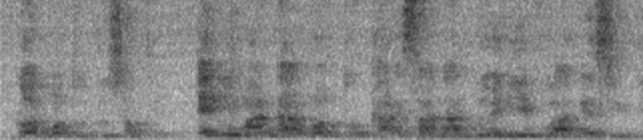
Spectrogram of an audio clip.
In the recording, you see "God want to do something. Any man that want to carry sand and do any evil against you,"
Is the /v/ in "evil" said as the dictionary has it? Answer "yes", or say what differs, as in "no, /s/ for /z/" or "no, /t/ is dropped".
no, /b/ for /v/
